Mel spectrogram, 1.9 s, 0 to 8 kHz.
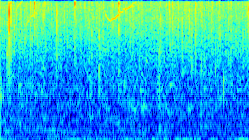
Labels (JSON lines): {"label": "biophony, dolphin", "recorder": "SoundTrap 500"}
